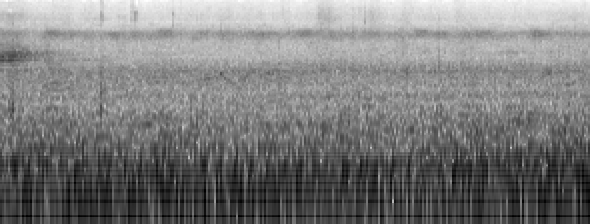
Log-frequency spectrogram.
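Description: Steady outdoor background noise: a low rumble with a thin, steady high hiss above it and a few faint ticks.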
